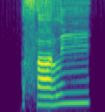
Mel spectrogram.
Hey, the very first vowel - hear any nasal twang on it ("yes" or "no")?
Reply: yes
